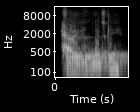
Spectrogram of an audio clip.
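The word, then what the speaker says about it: Harry Lidsky: Can you state your name and spell it for the court? I don't. Harry Litzky.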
